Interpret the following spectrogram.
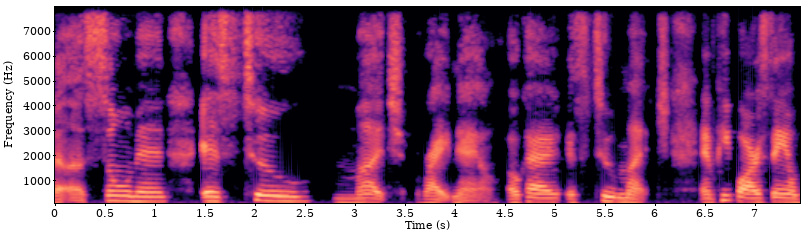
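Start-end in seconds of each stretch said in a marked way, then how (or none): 1.5-4.4 each word drawn out slowly to press the point; slow emphasis. Real, not acted. To her viewers, insisting slowly that it's too much. 5.1-6.4 slow emphasis. Real, not acted. To her viewers, a slow firm repeat.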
